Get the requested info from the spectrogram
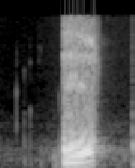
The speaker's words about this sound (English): Why do you have to end with the fart sound, dude? Farts are funny, dude. You don't like the fart?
